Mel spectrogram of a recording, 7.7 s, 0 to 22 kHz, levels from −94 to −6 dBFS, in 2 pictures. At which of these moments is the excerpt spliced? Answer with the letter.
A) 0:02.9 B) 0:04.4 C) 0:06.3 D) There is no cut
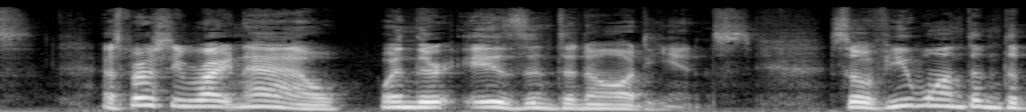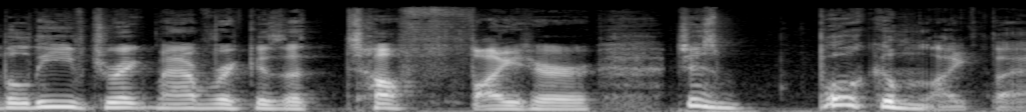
C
